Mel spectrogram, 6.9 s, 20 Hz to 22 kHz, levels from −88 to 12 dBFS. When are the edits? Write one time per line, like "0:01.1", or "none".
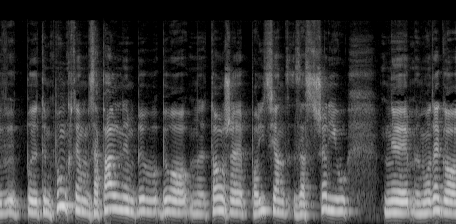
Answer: none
